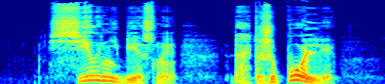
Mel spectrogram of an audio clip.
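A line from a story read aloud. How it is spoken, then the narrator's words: Muttered. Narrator (Russian): пробормотал Ладлоу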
